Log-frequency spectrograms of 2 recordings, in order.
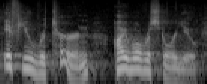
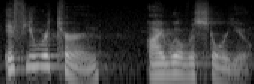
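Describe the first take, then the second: First: If you return said slowly, I will restore you dropping gently; a first careful take of the verse; a measured first reading. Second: If you return stretched out slowly, with a lift on you, then I will restore you soft and slow; a slow repeat to press the verse home; slow, weighty repeat. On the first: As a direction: lay the verse out calmly. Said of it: "the best way to say it is". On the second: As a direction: let every word land for the room. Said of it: "the only thing I want everyone in the room to hear". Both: Shown as a demonstration.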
